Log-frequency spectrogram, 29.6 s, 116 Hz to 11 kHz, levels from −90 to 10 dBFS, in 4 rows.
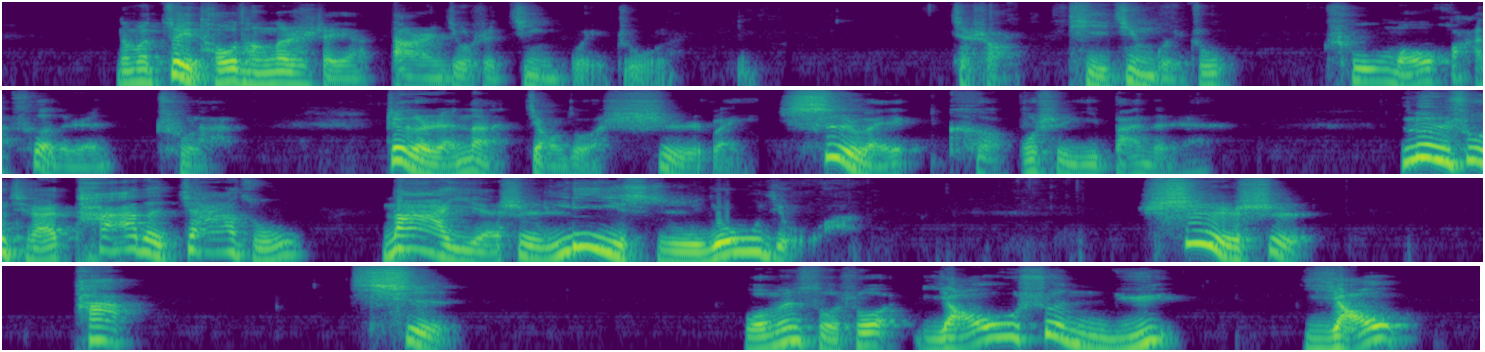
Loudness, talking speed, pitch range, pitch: -16 LUFS, 160 characters per minute, 120-185 Hz, 140 Hz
